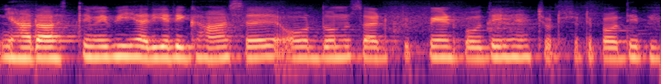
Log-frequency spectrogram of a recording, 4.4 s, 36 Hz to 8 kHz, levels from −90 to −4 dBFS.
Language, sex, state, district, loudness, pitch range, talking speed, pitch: Hindi, female, Bihar, Patna, -18 LUFS, 190-200 Hz, 230 wpm, 195 Hz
